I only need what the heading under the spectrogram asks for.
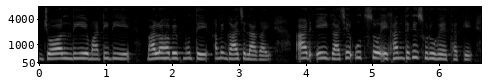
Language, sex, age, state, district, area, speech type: Bengali, female, 45-60, West Bengal, Purba Medinipur, rural, spontaneous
